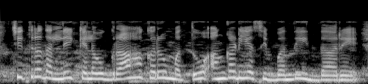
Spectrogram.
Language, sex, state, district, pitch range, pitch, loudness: Kannada, female, Karnataka, Bangalore, 230-295 Hz, 260 Hz, -11 LUFS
